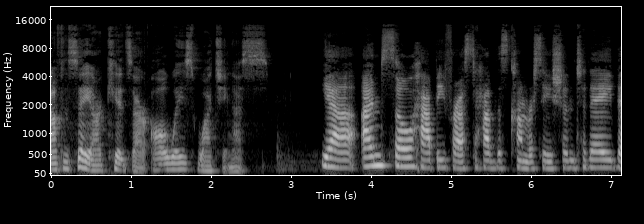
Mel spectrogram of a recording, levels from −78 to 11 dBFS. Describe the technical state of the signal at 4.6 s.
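At 4.6 s the speech signal is intact, with no audible fault at that point.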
